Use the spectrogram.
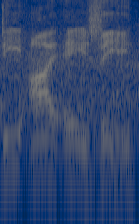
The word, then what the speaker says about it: Diaz: The pronunciation D-I-A-Z, Diaz. His family is from Barcelona, Spain. That's the way the grandfather pronounced the name, and that's the way it is.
